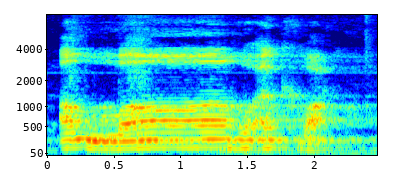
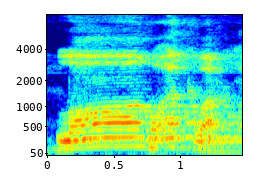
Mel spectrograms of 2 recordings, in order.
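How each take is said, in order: First: The opening vowel before the l is clearly pronounced. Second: The opening vowel is dropped, starting straight on l. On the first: The speaker calls it right. "Allah itu alif kelatah mulanya tuh" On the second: The speaker calls it wrong. "Tidak ada"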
